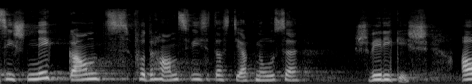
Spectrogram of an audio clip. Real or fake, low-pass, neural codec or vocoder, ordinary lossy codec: real; 14.4 kHz; none; none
